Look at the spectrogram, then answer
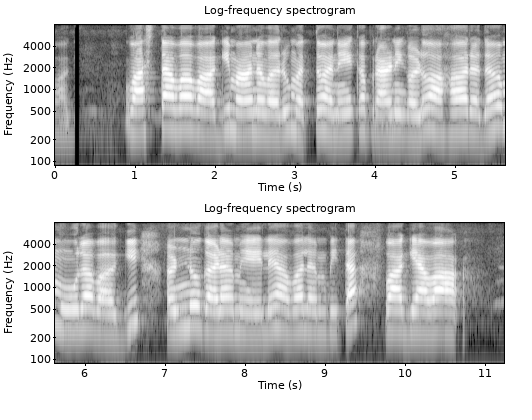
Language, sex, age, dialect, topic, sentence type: Kannada, female, 56-60, Central, agriculture, statement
